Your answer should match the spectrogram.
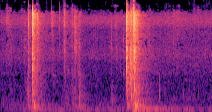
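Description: A Turkish-style aluminium front door of an apartment is handled and opened, giving two distinct knocking thuds about two seconds apart, with faint rattles and shuffling between them, close and otherwise quiet.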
